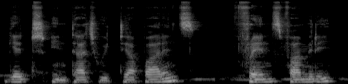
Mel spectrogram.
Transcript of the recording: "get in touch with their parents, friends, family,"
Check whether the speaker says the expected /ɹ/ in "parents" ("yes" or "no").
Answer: yes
